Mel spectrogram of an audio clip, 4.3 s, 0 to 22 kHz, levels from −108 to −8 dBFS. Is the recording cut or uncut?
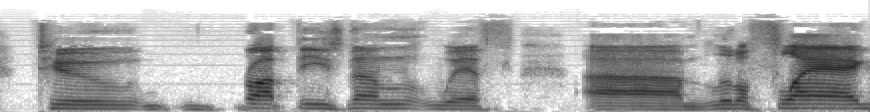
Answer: cut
